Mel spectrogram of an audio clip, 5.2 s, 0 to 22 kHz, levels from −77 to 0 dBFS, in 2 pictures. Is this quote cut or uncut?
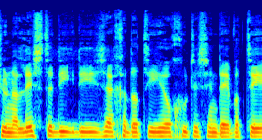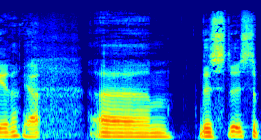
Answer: uncut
